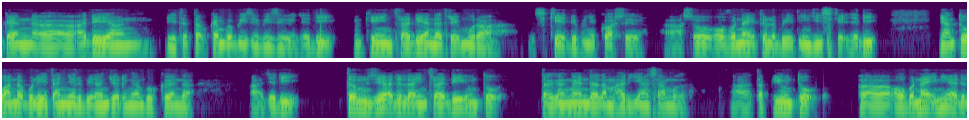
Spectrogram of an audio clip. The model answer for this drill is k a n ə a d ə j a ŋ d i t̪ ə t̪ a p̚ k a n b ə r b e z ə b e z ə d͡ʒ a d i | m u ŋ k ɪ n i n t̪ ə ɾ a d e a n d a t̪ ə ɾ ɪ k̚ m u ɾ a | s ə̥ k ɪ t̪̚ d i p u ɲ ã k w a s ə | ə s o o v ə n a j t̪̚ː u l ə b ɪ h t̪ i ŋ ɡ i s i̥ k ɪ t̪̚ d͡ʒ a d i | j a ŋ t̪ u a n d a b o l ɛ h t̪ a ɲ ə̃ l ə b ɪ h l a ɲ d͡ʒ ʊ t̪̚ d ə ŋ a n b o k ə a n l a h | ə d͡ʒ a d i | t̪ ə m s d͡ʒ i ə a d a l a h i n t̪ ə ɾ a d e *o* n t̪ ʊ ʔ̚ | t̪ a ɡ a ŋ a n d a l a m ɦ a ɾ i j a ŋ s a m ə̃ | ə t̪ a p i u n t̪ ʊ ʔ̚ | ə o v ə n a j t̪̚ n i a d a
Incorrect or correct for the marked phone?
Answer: incorrect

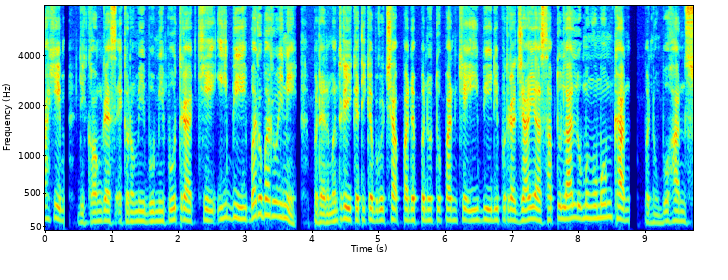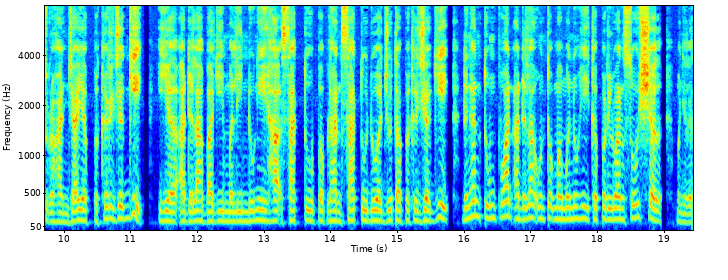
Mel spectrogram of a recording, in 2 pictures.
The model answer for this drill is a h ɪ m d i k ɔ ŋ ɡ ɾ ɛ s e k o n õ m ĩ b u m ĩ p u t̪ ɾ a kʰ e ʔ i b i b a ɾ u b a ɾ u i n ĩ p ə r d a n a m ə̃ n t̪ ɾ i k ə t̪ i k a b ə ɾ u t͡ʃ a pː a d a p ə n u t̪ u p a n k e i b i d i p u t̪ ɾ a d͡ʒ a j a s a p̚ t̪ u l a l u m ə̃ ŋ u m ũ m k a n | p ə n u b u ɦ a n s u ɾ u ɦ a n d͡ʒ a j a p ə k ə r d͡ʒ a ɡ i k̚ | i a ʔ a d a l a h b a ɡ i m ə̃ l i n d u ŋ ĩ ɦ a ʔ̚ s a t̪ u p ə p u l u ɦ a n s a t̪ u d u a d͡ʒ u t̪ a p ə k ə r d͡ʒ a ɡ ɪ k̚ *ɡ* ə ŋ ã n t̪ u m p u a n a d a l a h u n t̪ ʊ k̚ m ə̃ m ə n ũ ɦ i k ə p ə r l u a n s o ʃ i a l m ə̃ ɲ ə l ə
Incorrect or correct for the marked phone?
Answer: incorrect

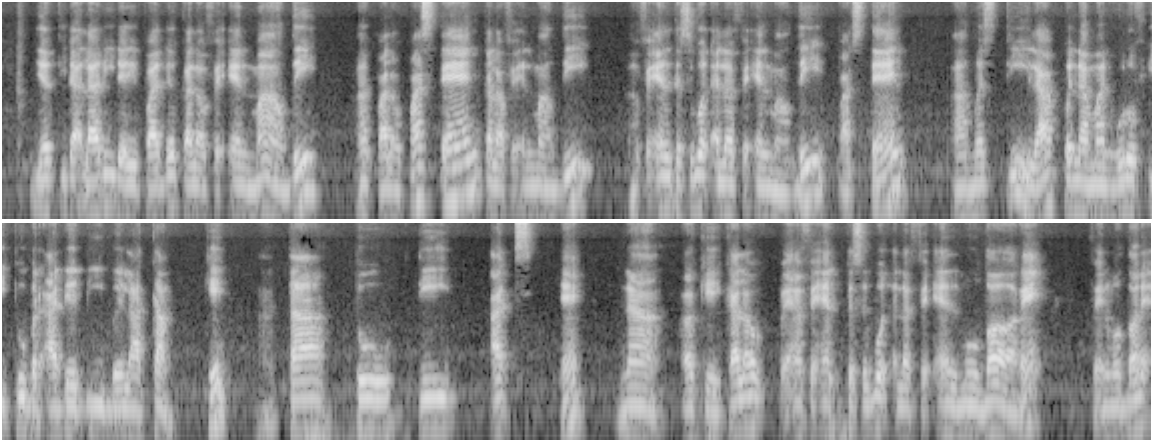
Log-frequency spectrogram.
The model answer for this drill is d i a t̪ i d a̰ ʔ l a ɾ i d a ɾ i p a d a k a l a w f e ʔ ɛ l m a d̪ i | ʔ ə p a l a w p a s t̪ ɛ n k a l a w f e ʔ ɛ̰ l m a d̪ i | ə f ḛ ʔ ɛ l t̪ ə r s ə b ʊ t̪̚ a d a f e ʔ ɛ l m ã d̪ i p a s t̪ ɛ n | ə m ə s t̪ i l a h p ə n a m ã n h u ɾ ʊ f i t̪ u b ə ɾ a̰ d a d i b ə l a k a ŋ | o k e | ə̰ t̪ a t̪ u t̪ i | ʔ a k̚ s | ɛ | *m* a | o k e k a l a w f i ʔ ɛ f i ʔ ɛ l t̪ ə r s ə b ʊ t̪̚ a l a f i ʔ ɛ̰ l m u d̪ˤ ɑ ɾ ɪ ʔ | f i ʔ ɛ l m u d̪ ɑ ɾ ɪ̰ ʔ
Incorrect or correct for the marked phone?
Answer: incorrect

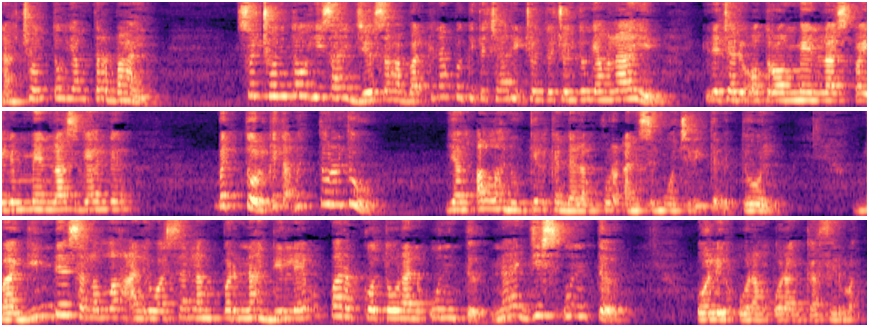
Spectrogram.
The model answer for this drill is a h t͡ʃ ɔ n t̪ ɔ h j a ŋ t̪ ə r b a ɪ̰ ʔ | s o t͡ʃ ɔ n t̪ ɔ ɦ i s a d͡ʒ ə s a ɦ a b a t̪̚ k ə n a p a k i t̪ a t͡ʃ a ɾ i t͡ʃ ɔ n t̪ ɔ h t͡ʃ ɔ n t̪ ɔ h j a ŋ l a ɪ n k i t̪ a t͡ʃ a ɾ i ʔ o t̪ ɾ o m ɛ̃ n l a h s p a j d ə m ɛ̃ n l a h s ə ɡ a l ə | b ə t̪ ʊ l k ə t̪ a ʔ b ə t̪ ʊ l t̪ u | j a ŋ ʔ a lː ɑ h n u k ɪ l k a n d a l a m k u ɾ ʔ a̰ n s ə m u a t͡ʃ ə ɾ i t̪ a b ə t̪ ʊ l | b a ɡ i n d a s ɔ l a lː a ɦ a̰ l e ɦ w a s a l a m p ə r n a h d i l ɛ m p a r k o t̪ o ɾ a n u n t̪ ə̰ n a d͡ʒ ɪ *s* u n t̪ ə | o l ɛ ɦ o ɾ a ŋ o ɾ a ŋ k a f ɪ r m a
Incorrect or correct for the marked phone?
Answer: correct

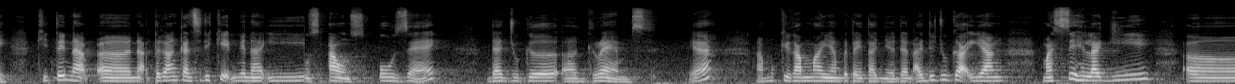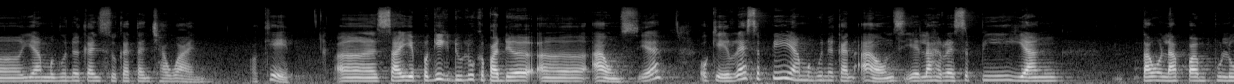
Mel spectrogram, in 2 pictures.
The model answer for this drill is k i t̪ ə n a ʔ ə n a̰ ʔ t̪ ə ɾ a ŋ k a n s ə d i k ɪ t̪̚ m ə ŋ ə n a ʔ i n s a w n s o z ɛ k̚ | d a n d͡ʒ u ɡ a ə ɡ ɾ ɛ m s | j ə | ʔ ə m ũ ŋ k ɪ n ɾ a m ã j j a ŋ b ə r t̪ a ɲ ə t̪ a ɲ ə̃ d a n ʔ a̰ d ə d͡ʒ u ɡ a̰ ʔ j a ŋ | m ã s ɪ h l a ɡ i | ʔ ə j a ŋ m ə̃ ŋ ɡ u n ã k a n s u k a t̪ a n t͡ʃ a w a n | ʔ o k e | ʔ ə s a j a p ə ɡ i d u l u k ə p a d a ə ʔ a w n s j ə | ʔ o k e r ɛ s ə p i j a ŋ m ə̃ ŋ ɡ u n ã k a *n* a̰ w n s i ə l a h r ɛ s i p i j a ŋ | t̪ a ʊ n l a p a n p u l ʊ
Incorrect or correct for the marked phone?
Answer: correct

